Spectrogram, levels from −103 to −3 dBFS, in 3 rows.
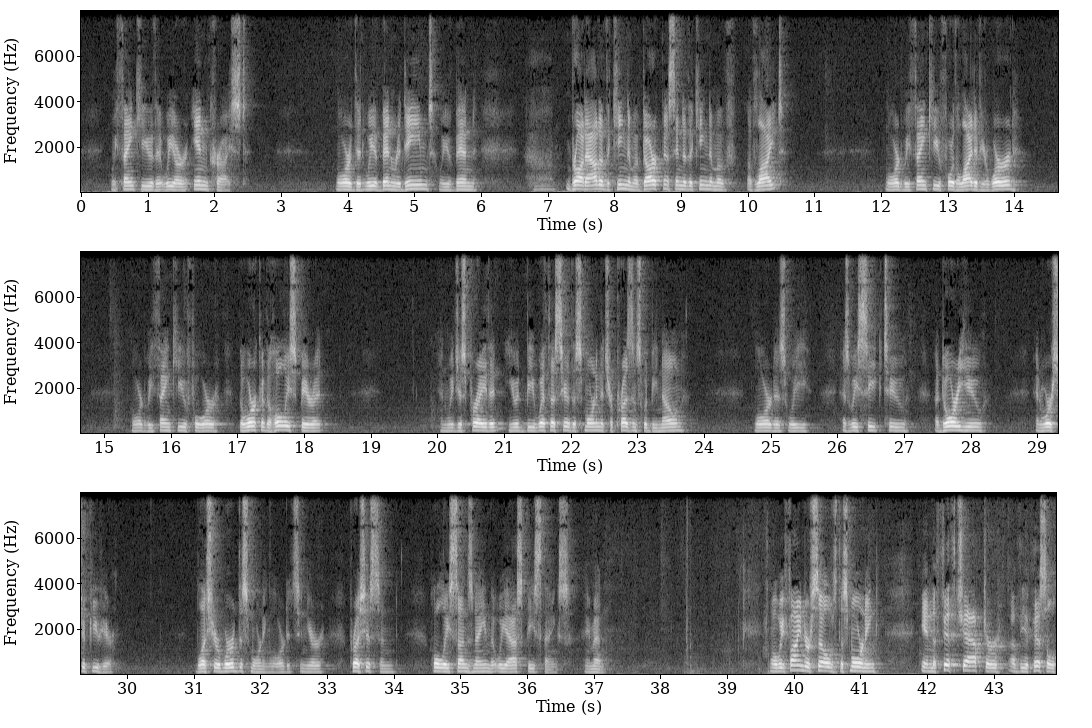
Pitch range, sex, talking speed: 140-165 Hz, male, 160 wpm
